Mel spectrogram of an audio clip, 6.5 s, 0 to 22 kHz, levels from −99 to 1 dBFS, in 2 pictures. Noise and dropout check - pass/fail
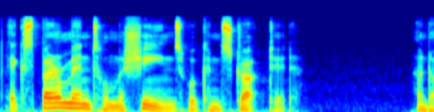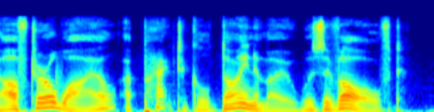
pass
